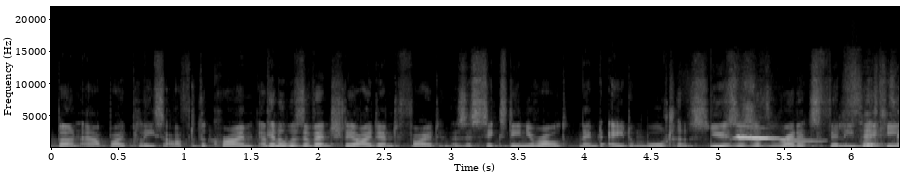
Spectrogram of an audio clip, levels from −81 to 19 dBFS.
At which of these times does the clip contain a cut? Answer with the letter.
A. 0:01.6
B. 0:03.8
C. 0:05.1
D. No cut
A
